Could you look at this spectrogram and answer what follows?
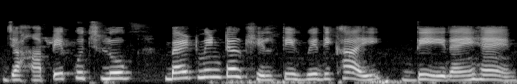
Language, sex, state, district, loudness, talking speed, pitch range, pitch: Hindi, female, Bihar, Kaimur, -14 LUFS, 125 wpm, 205-280 Hz, 235 Hz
